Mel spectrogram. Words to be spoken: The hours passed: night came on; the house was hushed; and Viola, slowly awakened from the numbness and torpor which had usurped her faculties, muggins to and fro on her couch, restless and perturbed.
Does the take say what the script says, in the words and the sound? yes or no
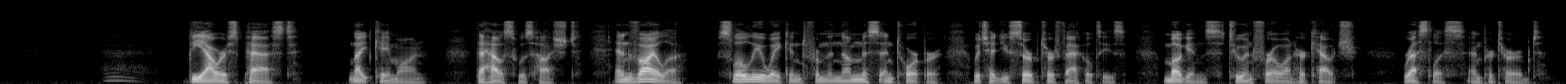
no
